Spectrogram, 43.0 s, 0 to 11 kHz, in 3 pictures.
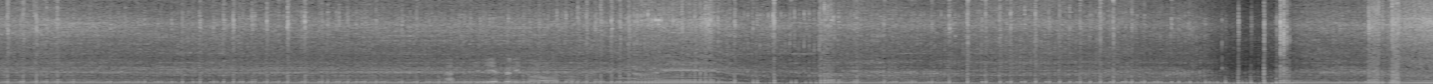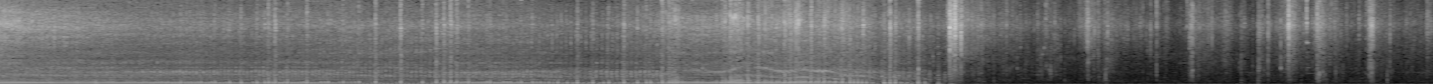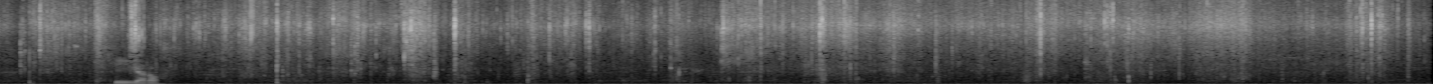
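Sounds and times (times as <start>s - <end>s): motorcycle engine revving: 0.0s - 24.1s.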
